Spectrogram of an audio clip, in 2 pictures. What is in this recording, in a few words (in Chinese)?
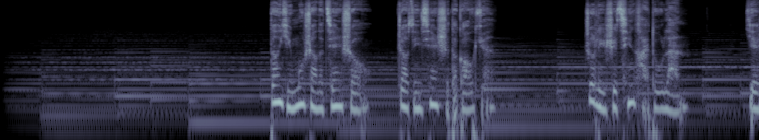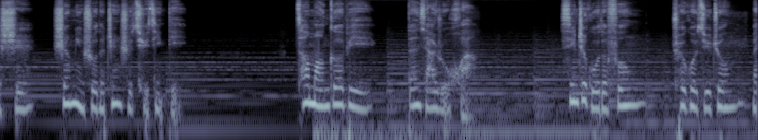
女 旁白 文旅; 都兰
